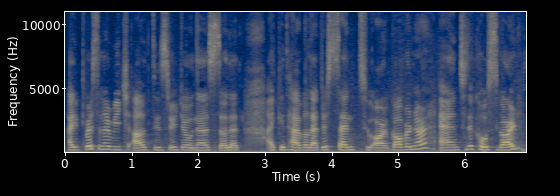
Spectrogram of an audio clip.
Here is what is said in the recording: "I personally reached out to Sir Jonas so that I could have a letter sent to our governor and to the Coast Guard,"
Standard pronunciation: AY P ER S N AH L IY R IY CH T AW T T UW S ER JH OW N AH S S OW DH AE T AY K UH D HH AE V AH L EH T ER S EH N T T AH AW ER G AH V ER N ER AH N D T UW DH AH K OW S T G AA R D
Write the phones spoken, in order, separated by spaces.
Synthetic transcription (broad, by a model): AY P ER S N AH L IY R IY CH AW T T UW S ER JH OW N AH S S OW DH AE T AY K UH D HH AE V AH L EH T ER S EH N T T AH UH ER G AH V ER N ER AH N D T UW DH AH K OW S T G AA R D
